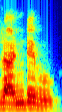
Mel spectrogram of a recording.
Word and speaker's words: rendezvous: it's like Rendezvous so the spelling is different and the way you are pronouncing the word it is really different so there are a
